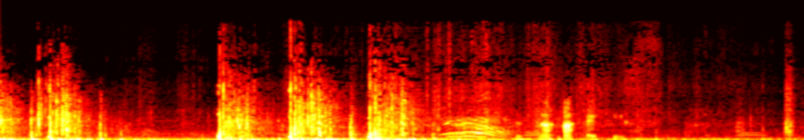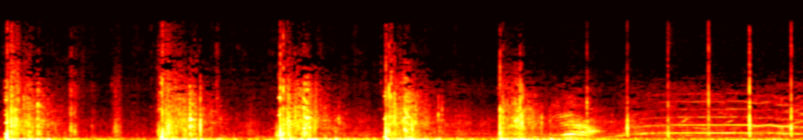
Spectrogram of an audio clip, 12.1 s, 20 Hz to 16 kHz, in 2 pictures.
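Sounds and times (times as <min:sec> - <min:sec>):
blank pistol shots fired from two pistols by a mounted shooter: 0:00.0 - 0:01.0, 0:01.6 - 0:03.3, 0:06.0 - 0:06.6, 0:07.2 - 0:10.3
horse at speed rumbling thudding movement: 0:00.0 - 0:10.4
people shouting and whooping: 0:03.3 - 0:04.0, 0:10.2 - 0:12.0
speech: 0:04.1 - 0:04.8.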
